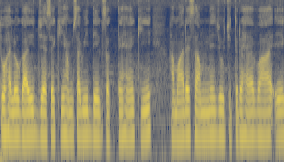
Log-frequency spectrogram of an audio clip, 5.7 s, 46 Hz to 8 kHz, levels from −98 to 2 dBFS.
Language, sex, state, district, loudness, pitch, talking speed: Hindi, male, Uttarakhand, Tehri Garhwal, -18 LUFS, 115 Hz, 200 wpm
